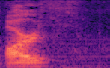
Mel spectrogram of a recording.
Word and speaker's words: Aurth: Yeah, like, you can tell that they're trying to say Earth, but they call it Arth. It's spelled A-U-R-T-H.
